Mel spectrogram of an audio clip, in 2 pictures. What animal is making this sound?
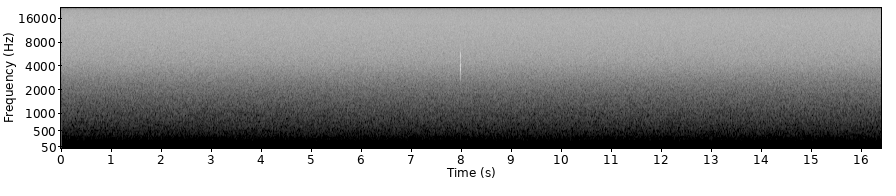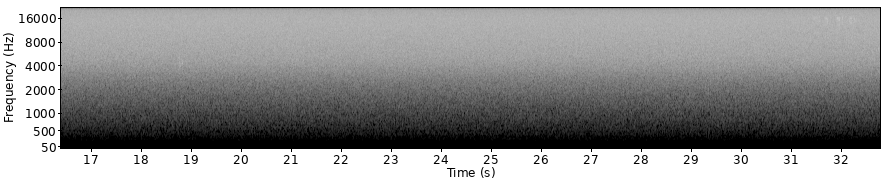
Barbitistes yersini, an orthopteran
